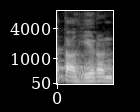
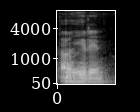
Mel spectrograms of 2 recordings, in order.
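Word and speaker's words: طاهرٌ: Maka bacanya tohirun, tidak tohirin. Nggak bisa dibaca tohirin, harus tohirun.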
